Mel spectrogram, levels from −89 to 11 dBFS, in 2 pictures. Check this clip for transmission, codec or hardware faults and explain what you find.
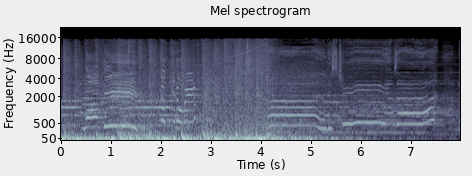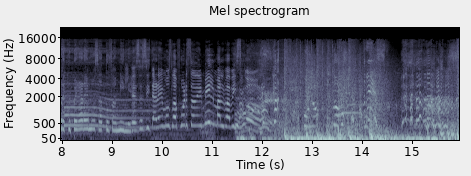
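Nothing in the audio points to a transmission, codec or hardware fault.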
